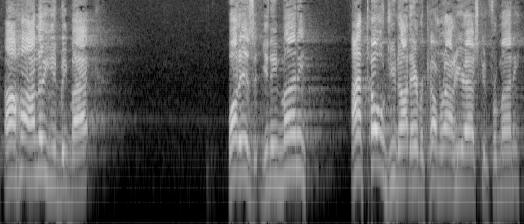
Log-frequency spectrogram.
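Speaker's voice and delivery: a father scolding the son he expects wants money; stern father telling off his son; gruff father. Retold or imitated.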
